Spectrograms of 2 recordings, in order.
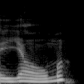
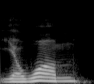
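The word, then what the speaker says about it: יום: correct let's see right and not yom notice the brother did not say yom that would have been incorrect right he said you're womb because that is the proper word right so the hebrew word for day is your womb and how would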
